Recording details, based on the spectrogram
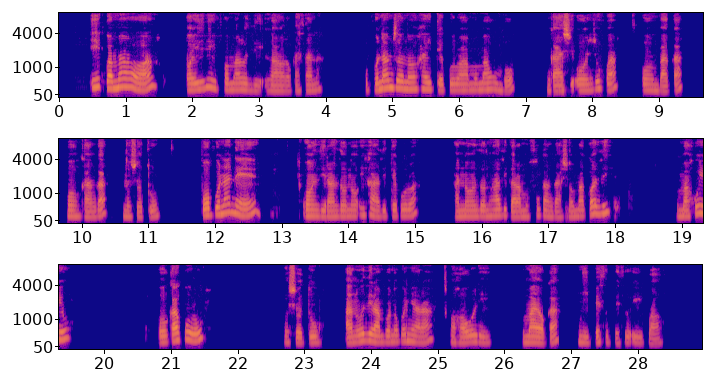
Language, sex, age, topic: Oshiwambo, female, 18-24, agriculture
